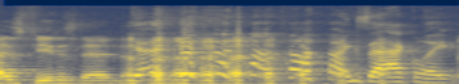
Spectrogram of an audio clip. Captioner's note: laughter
